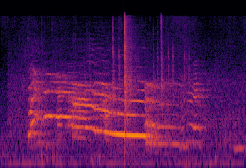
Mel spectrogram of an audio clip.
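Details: Rescued singing dog, said to have sung the whole night before, giving a short wavering howl that slides gently downward for about a second, then a brief softer tone, in a quiet room.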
